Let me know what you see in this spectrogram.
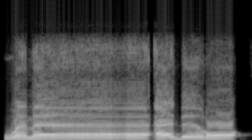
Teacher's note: Kalau diwasalkan berarti menjadi 4 harokat atau sampai 5 harokat. Dibaca panjang ya, hati-hati. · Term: mad jaiz munfasil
